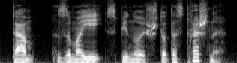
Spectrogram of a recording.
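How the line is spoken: Whispered question. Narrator (Russian): Белка шепотом спросила

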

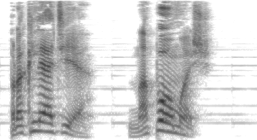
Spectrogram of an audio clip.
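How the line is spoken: Guard shouting. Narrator (Russian): закричал стражник

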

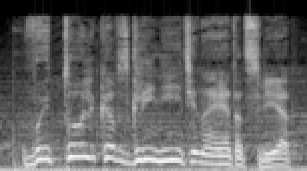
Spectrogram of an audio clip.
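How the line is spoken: Exclamation. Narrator (Russian): воскликнул Барри

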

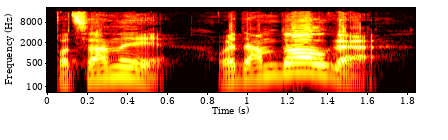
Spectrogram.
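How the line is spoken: Shout. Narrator (Russian): крикнул я Никите

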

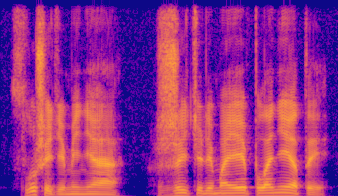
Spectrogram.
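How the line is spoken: Low commanding voice. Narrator (Russian): произнесла она низким властным голосом

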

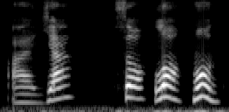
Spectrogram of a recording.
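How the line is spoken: Abrupt loud bass shout. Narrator (Russian): отрывисто выкрикнул пес, ошаравшив, ошарашив птенца своим громким басом

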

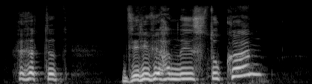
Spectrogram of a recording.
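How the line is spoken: Man guffawing. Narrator (Russian): захохотал царь

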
